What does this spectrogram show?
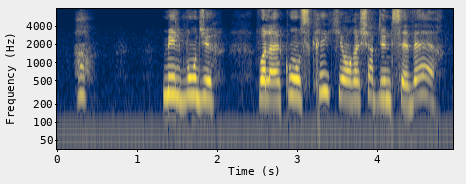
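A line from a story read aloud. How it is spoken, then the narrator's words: Patrol exclaiming. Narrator (French): s'écria la patrouille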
